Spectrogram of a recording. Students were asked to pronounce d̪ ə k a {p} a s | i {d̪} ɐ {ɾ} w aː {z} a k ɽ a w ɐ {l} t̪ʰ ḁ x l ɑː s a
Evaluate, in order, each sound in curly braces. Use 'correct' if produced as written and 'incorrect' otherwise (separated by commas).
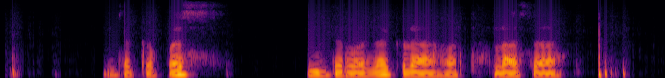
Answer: correct, correct, correct, correct, incorrect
